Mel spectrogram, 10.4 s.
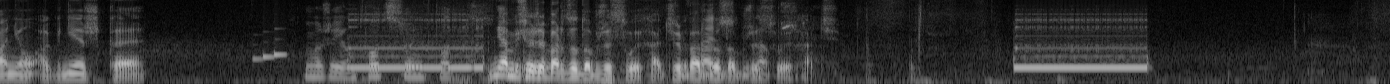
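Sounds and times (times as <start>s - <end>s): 
speech: 0.0s - 1.2s, 2.3s - 7.0s
electronic telephone ringback tone: 1.9s - 3.7s, 7.6s - 8.6s.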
